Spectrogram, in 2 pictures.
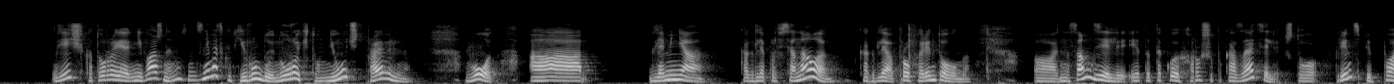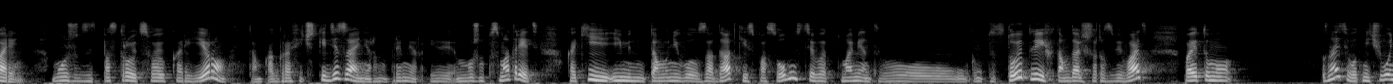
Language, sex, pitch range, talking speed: Russian, female, 155-215 Hz, 145 wpm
